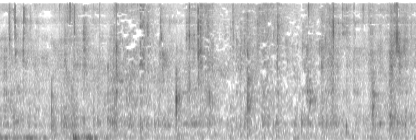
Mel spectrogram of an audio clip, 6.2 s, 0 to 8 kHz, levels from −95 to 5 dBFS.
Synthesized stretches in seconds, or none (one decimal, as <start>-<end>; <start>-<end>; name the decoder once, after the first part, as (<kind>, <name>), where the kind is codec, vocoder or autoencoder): 0.0-1.7 (codec, SNAC); 2.4-3.0; 4.9-6.2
